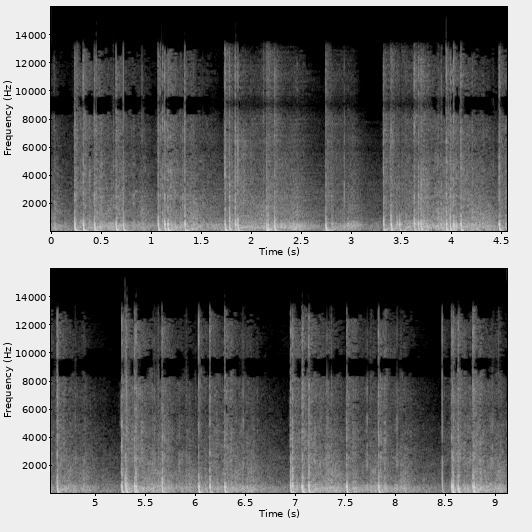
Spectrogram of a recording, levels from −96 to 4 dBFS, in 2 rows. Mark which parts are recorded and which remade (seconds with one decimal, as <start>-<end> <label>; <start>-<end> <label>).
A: 0.0-1.6 recorded; 1.6-3.8 remade; 3.8-9.1 recorded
